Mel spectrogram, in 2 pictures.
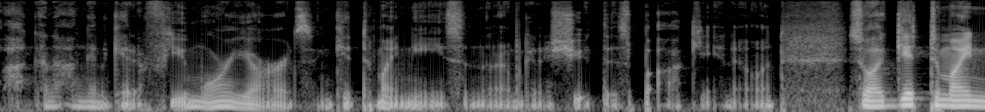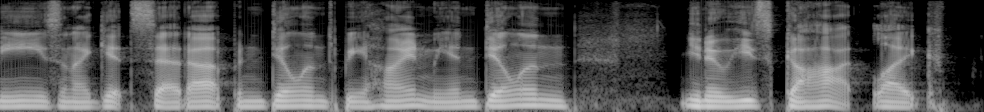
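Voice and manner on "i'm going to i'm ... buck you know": breathy, hushed whisper, barely audible. Retelling a hunt, quoting words to a partner: retelling a whisper. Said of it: "I whisper to Dylan".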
